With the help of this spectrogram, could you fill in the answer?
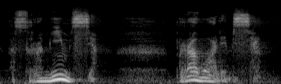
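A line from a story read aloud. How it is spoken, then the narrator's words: Nervous shivering mutter. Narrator (Russian): пожимаясь от холода и волнения, бормотал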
